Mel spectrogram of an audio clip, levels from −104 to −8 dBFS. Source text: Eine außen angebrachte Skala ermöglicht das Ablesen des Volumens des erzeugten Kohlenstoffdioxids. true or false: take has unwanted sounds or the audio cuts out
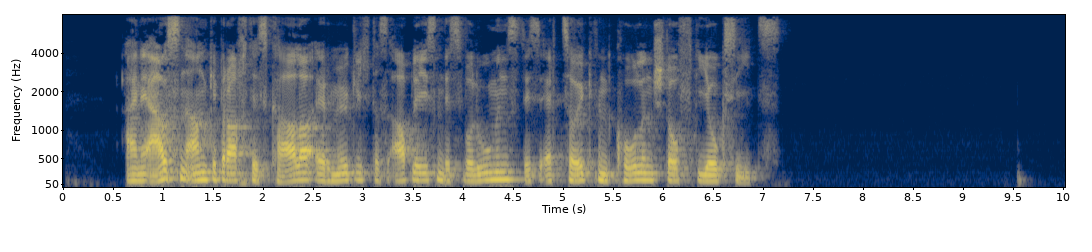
false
